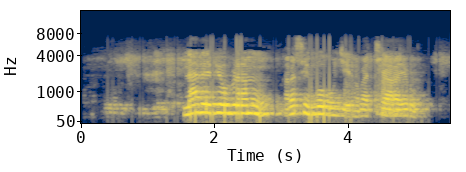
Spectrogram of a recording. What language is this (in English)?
Ganda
